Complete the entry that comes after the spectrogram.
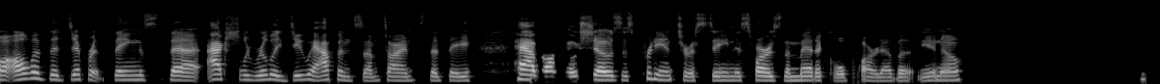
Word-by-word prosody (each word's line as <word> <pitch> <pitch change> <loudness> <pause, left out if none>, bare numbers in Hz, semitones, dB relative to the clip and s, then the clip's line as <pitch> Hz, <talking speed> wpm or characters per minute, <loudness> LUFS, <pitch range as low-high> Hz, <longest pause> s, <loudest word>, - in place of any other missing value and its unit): all 230 +5 +4
of 270 -5 0
the 220 -2 -2
different 225 +1 -5
things 210 0 -4
that 200 -3 +3
actually 230 -2 +4
really 210 0 -2
do 205 +5 -5
happen 210 -2 +1
sometimes 180 +1 -5 0.2
that 180 -1 -4
they 185 0 -4 0.4
have 230 -3 +9
on 205 0 +5
those 190 +2 -1
shows 200 -2 +4
is 190 0 -9
pretty 255 -6 -3
interesting, 190 -2 -5
as 185 0 -7
far 195 -2 +4
as 185 0 -2
the 185 - -2
medical 185 -3 -2
part 165 0 -5
of 165 0 -6
it, 165 - -4
you 180 +2 -5
know? 195 +2 -3 1.8
M 240 - -12
195 Hz, 160 wpm, -26 LUFS, 185-215 Hz, 1.8 s, have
